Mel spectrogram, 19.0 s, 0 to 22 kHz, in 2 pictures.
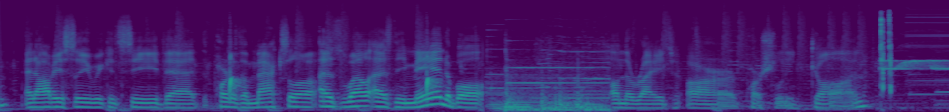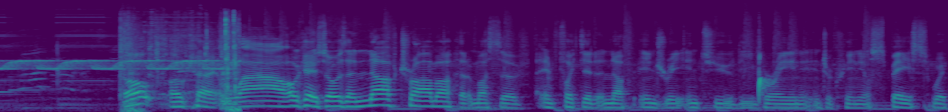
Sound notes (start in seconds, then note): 8.8 alarm blares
